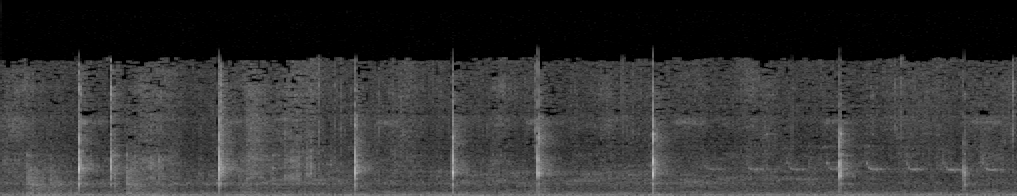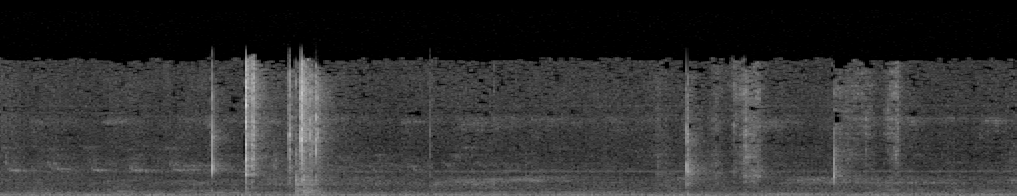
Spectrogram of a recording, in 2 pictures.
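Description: Scissors snipping through samosa pastry sheets on a steel plate: about a dozen sharp, irregular snips, one followed by a brief thin metallic ring, over a steady low hum.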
